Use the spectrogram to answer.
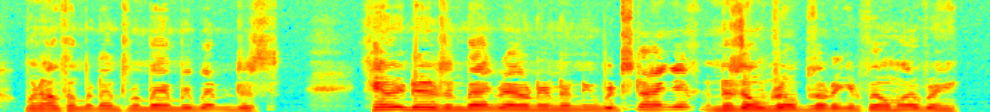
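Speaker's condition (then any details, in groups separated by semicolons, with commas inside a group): Cerebral palsy, spastic, severe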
